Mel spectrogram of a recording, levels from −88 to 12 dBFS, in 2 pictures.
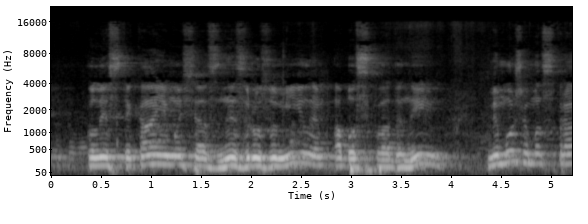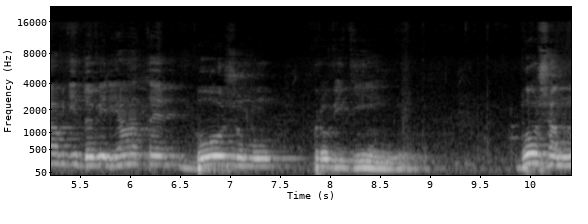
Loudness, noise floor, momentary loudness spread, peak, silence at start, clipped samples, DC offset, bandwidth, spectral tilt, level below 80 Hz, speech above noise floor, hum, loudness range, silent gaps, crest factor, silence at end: -21 LUFS; -51 dBFS; 12 LU; -6 dBFS; 0 s; under 0.1%; under 0.1%; 14.5 kHz; -8 dB/octave; -44 dBFS; 30 dB; none; 4 LU; none; 14 dB; 0 s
